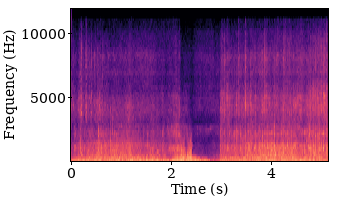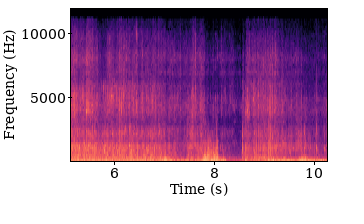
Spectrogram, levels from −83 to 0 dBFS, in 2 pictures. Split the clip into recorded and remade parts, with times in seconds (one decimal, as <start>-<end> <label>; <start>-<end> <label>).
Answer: 0.0-0.9 recorded; 0.9-5.5 remade; 5.5-10.3 recorded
